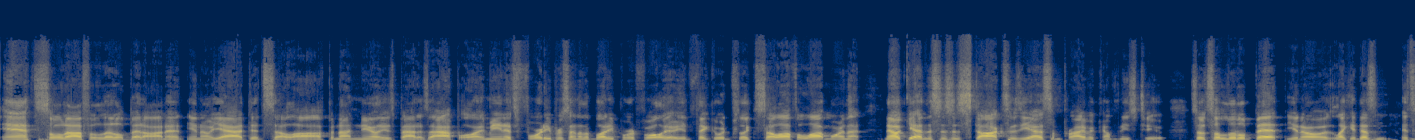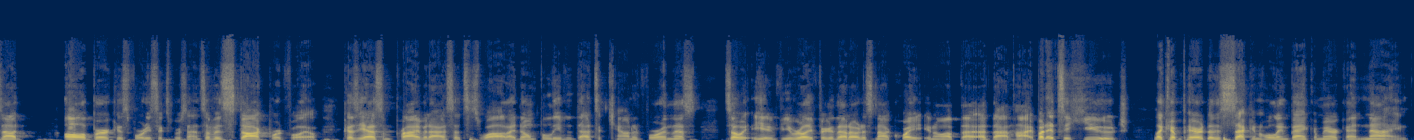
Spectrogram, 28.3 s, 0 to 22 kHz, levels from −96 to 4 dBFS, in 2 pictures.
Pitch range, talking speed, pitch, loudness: 95-145 Hz, 270 wpm, 115 Hz, -24 LUFS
